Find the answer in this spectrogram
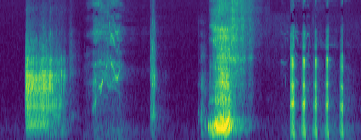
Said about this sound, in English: What was that? What? I think she farted. They're dead. Those kids are down for the count. Was that you? He's dead. That was a big one.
